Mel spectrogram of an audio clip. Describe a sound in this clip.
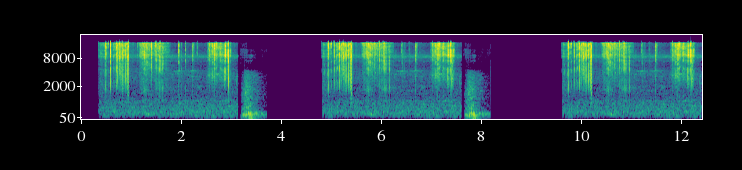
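A small hand saw scrapes through a dry crust.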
